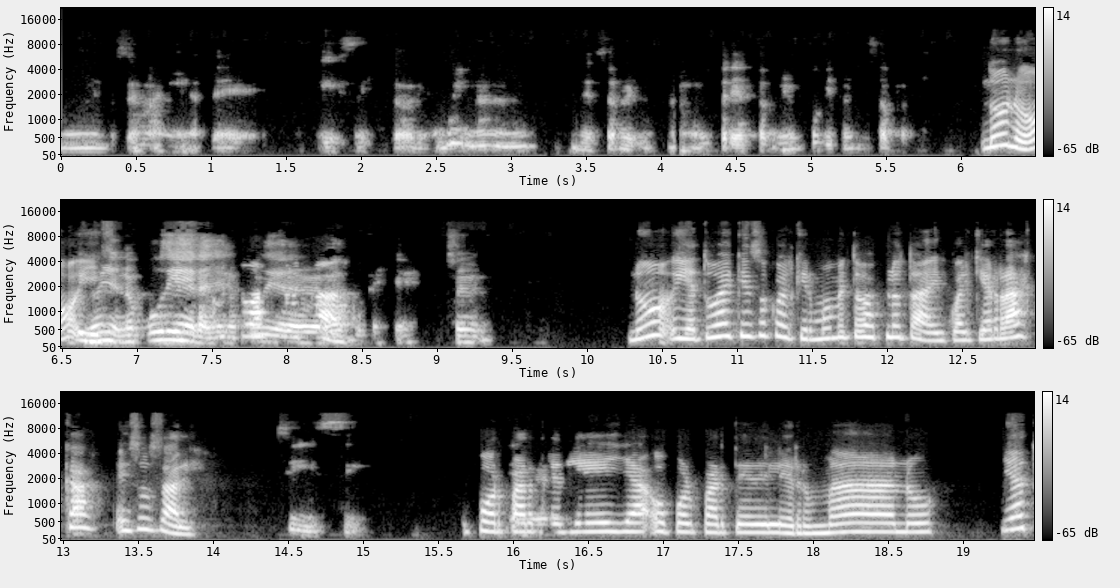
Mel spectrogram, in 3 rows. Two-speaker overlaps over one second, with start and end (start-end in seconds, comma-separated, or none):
6.6-8.5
